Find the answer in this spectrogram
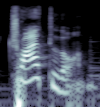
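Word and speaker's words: triathlon: Next है ट्राय एथलॉन। ट्रायथलॉन। ट्रायथलॉन। कोशिश कीजिए ट्रायथलॉन।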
